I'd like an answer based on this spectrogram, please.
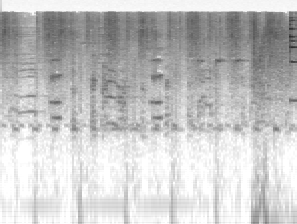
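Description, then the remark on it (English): Chickens cluck in short, repeated bursts over a busy, bright background of chirps and tones, with a louder, heavier thump near the end. “I forgot it makes the chicken faster.”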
